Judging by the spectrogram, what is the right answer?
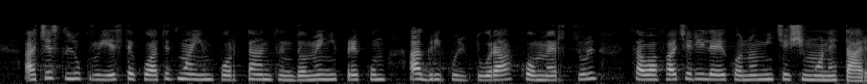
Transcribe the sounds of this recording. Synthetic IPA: a̰t͡ʃe̞st̪lukɾuje̞st̪e̞kuat̪ɨt̪majimpo̞rt̪ant̪ɨnd̪o̞me̞nijpɾe̞kum | aɡɾikult̪uɾako̞me̞rt̪sul | sawafat͡ʃe̞ɾile̞ːko̞no̞mit͡ʃe̞ʃimo̞ne̞t̪aɾe

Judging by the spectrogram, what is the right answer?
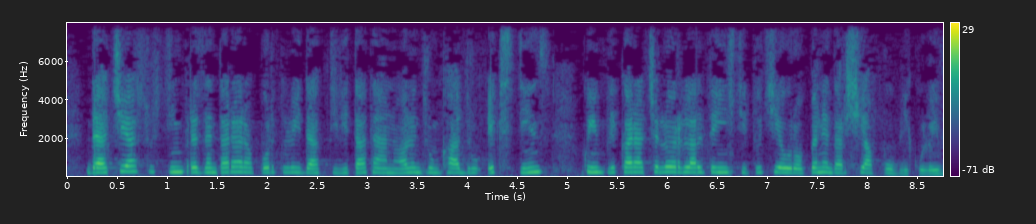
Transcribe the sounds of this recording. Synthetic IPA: d̪e̞at͡ʃe̞jasust̪sinpɾe̞ze̞nt̪aɾeaɾapo̞rt̪ulujd̪e̞ak̚t̪ivit̪at̪e̞anualɨnt̪ɾuŋkad̪ɾuʔe̞kst̪inskuimplikaɾeat͡ʃe̞lo̞rlalt̪e̞inst̪it̪ut̪sije̞uɾo̞pe̞ne̞d̪arʃiapublikuluj

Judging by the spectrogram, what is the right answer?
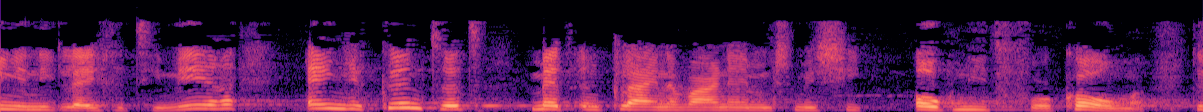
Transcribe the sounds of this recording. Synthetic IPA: njənitlejχitʰimɪːrəɛnjəkɵntɦətmɛtənklɛjnəʋaːɹnejmɪŋsmɪsi | owknitfʊːɹkowmə̰nd

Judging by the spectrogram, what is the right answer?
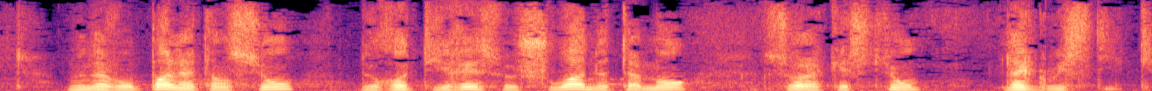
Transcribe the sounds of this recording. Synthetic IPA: nunavɔ̃palɛ̃t̪ɑ̃sjɔ̃ | d̪əʁət̪iʁesəʃwanɔt̪amɑ̃ | syʁlakʲɛst̪jɔ̃ | lɛ̃ɡɥist̪ik

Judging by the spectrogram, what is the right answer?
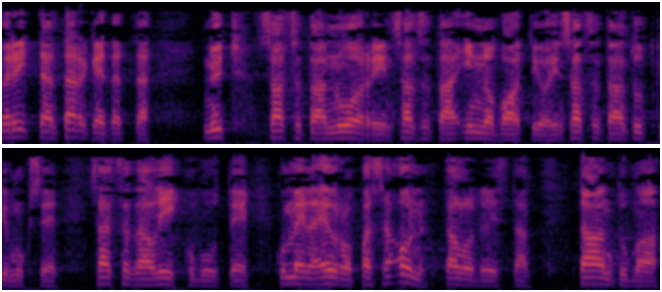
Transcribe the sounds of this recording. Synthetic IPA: erit̪ːæint̪ærkeːt̪æet̪ːæ | nyt̪sɑt̪sot̪ɑːnnuoriːnsɑt̪sot̪ɑːinːoʋɑːt̪iohinsɑt̪sot̪ɑːnt̪ut̪kimukseːn | sɑt̪sɑt̪ɑːliːkːuʋuːt̪eːn | kummeilæeuroːpɑsːɑont̪ɑloːdelːist̪ɑ | t̪ɑːnt̪umɑː

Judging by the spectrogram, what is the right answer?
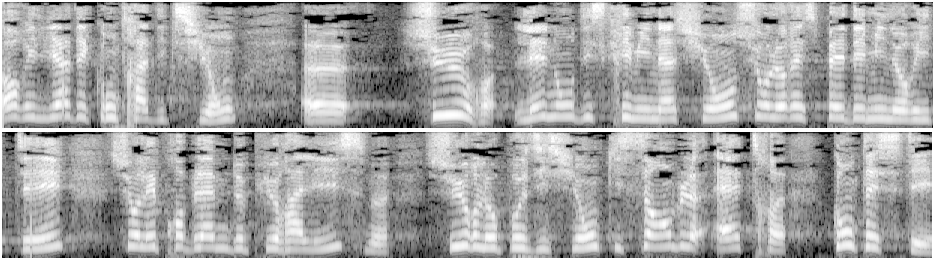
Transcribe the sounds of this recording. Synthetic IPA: ɔʁilijad̪ekɔ̃t̪χad̪iksjɔ̃ | syʁlenɔ̃d̪iskχiminasjɔ̃syʁləʁɛspɛd̪eminɔʁit̪esyʁlepχɔblɛmd̪əplyʁalism | syʁlopozisjɔ̃kʲisɑ̃blɛt̪χkɔ̃t̪ɛst̪e

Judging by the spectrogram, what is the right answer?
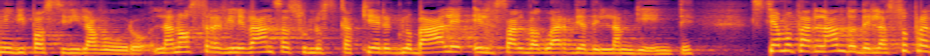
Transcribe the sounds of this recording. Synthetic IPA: nid̪ipɔst̪id̪ilavoːɾo̰lanɔst̪ɾarilevant̪sasulːoskakːjɛːɾeɡlobaːleʔelasalvaɡward̪jad̪elːambjɛnt̪e | st̪jaːmoparland̪od̪elːasopɾa

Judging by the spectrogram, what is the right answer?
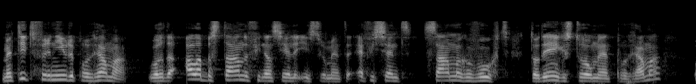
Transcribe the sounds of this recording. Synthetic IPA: mɛt̚dɪtfərniwdəproɣrɑma̰ | ʋɔrdənɑləbəstaːndəfinɑnsieːləʔɪnst̪rymɛntənɛfisɛntsaːmənɣəvuxtːɔteːnəɣəstroːmənɛət̚proɣrɑma

